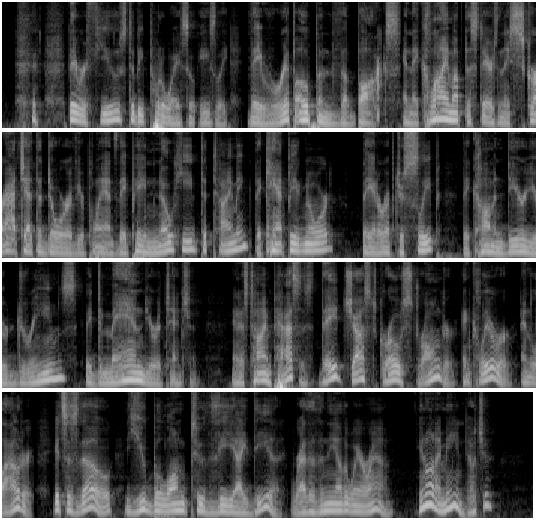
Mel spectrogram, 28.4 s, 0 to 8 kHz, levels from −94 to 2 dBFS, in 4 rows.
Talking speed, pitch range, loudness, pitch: 175 wpm, 85-130 Hz, -33 LUFS, 105 Hz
